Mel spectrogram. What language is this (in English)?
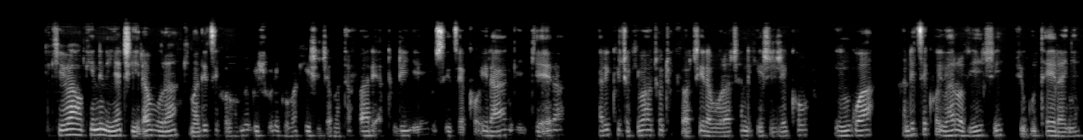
Rundi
